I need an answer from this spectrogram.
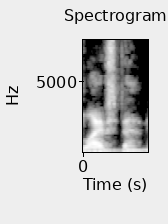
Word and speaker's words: Lyfspn: So I'm a co-founder of a company called Lifespan, and it's spelled LYFSPN.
